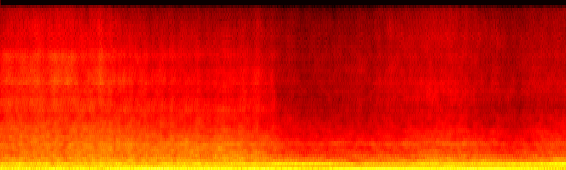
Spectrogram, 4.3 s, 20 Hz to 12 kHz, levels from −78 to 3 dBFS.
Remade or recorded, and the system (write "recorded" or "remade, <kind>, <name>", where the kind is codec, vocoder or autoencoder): remade, vocoder, Vocos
